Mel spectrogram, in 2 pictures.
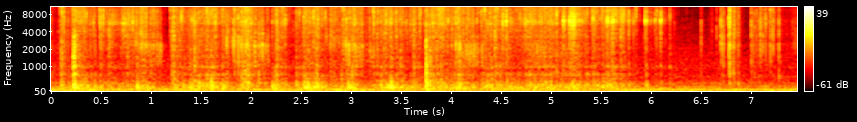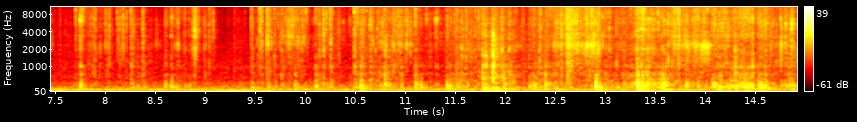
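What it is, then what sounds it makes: Dry soap sheets being crushed. Hands grab, bend and crush a stack of thin, dry, brittle green soap sheets and fistfuls of their fragments with the fingertips on a marble surface. Dense, bright crunching and crinkling runs continuously for the whole clip, easing briefly in the middle before picking up again.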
